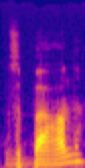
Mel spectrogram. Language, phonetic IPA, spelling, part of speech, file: Polish, [d͡zbãn], dzban, noun, Pl-dzban.ogg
